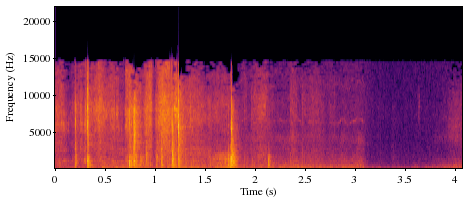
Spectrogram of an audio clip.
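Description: A paper leaflet rustles.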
